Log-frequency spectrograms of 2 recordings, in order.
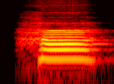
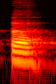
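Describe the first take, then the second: First: The word is said in full with h. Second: The word is reduced with no h. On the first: "I'll read the full form" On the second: "the weak form with the h sound dropped"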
